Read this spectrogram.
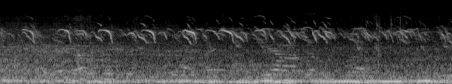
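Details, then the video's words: Many chicks chirping together in a bird market: continuous shrill, quick up-and-down peeps in a busy chorus, with low rumbling background and faint voices beneath. "Beautiful Chirping Sounds of Cute and Funny Chicks"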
